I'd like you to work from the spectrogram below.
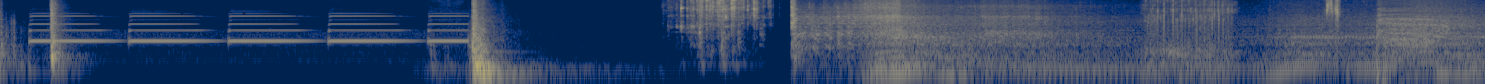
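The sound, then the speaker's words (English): A car's door chime beeps steadily before a heavy door slams shut with a solid thud; moments later the engine cranks and turns over into a rumbling run. No one speaks. “All right, let's go ahead and get in the car and let's get this motherfucker started.”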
